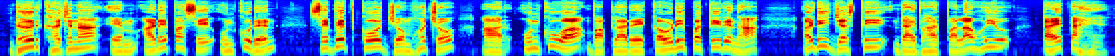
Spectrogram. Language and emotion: Santali, neutral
